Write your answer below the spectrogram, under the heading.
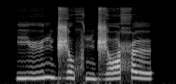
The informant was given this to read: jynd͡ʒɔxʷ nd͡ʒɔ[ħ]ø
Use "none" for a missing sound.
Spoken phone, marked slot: ħ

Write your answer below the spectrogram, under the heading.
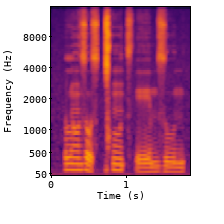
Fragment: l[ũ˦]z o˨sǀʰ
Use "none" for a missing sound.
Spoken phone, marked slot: õ˦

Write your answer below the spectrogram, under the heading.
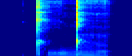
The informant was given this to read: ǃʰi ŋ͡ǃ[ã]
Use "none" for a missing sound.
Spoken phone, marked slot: ã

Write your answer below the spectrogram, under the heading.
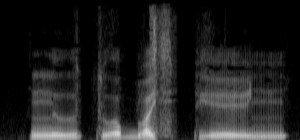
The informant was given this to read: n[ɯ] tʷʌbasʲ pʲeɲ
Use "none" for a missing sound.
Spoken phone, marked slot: ɯ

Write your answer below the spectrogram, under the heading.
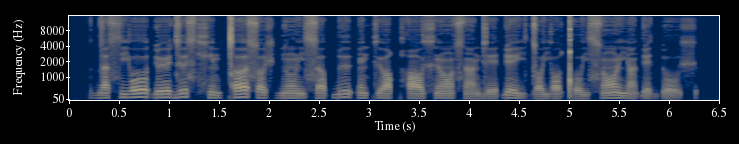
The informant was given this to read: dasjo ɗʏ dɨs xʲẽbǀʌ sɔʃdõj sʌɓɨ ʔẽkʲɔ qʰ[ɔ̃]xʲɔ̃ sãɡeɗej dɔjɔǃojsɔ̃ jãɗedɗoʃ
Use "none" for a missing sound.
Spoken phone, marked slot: ɔ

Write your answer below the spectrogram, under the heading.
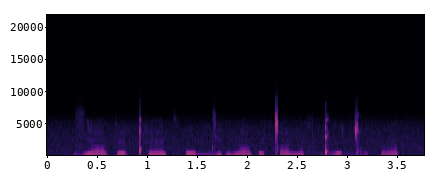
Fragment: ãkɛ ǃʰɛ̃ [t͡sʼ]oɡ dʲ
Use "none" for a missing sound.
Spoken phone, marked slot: t͡sʼ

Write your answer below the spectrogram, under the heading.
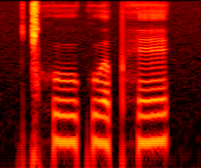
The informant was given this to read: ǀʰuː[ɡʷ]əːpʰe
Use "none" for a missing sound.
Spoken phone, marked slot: kʷ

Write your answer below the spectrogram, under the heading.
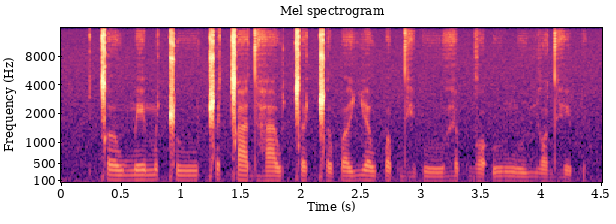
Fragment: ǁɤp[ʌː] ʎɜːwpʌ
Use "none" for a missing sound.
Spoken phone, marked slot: ʌː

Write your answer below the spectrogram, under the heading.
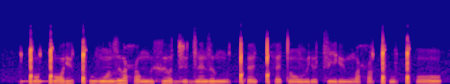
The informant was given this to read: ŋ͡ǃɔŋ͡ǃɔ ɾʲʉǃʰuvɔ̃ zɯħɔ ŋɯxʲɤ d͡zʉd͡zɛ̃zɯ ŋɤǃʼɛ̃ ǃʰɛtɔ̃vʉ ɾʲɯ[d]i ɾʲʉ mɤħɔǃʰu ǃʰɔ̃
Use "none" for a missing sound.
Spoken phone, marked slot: t͡s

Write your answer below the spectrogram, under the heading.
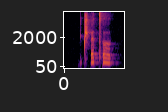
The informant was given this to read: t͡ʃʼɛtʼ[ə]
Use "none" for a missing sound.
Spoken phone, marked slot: ə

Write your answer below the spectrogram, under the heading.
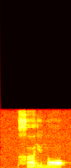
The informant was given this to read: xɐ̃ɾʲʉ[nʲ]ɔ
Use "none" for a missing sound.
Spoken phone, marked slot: n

